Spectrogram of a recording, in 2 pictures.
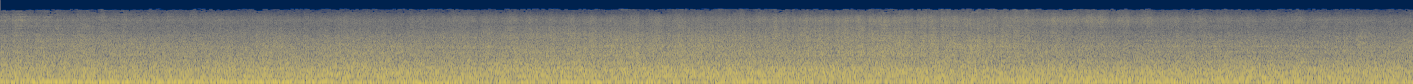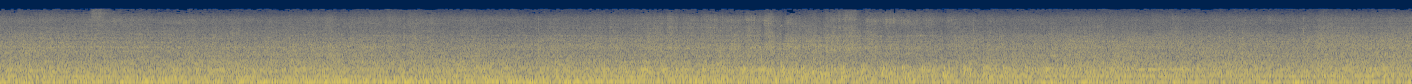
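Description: Freight train of autorack cars rolling past close by: steady loud rumble and clatter of steel wheels on the rails.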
